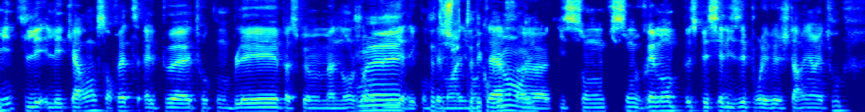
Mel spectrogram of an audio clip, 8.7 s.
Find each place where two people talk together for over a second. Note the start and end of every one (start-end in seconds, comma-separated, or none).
3.5-5.4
